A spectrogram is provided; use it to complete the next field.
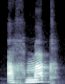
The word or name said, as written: ajmaq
